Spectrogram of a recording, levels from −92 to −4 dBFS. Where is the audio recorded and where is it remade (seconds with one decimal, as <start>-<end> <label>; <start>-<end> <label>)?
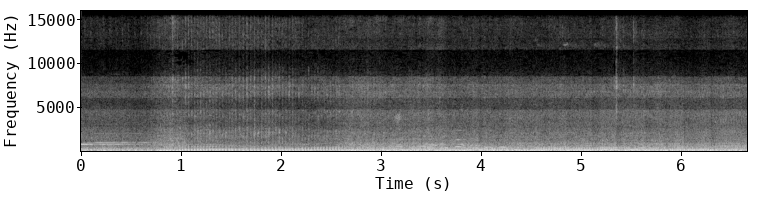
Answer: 0.0-1.5 recorded; 1.5-2.2 remade; 2.2-6.7 recorded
